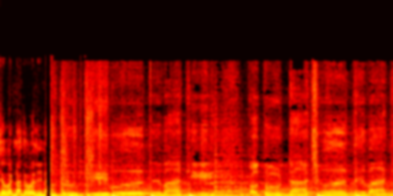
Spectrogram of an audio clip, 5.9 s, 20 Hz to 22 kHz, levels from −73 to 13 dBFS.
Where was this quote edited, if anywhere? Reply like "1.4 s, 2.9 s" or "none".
none

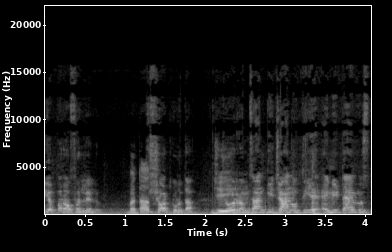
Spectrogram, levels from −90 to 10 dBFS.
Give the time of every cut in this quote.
1.3 s

